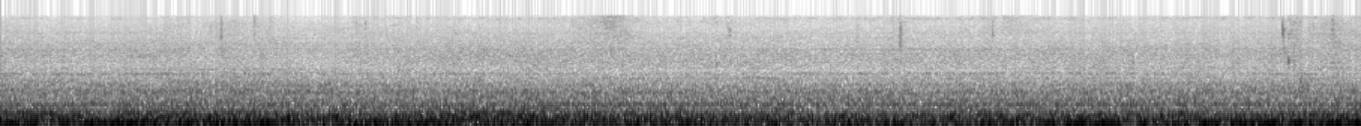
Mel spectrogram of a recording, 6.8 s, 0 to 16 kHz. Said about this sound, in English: But I'm doing 110, so I'm safe on cruise control.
